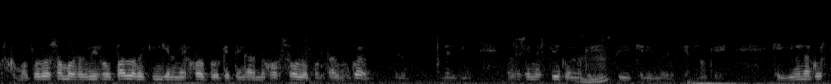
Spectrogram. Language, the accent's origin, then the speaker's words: Spanish; Gijón, Asturias, Spain; yo que soy de Sisión y que voy a ver conciertos de otras cosas y demás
